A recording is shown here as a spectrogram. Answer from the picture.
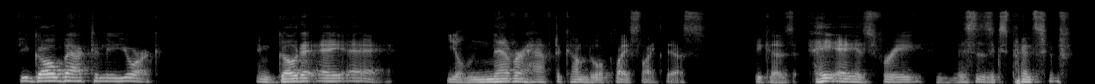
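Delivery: voice choked up, catching with emotion. Recounting what someone once told them, the speaker is choking up. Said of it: "pardon me, I'm choking up".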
